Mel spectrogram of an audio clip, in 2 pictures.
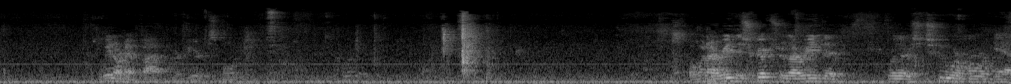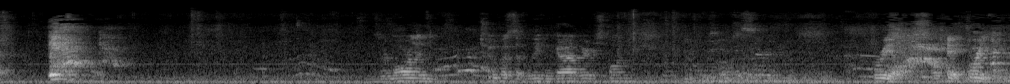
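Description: A man speaks to an audience in a room with a slight echo, pausing between phrases.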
